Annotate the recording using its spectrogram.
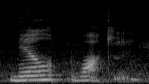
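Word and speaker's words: Milwaukie: money Milwaukee it is it's a dumb spelling do you want to see how it's spelled m i l w a u k i e Milwaukee it's probably probably originates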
